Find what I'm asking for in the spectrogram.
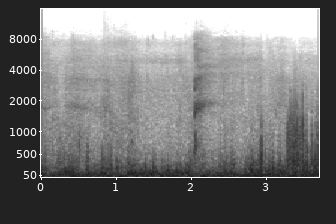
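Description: Wind buffets the microphone outdoors beside a river in Sutherland, Scotland, a steady low rumble that gusts and eases over a few seconds, with a faint brief higher call partway through.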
